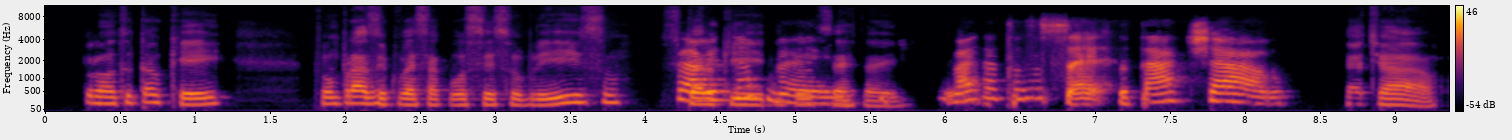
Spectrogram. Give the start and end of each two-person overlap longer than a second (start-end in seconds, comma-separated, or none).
4.2-5.5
